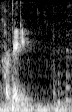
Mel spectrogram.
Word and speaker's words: Carnegie: But apparently, they, at least in Philadelphia, they actually pronounce it Carnegie.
